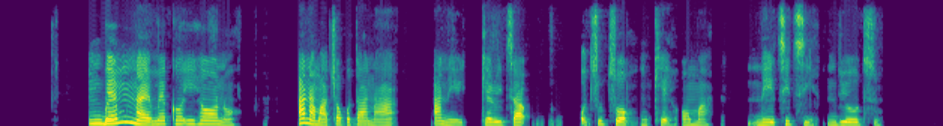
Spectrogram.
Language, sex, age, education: Igbo, female, 15-29, tertiary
